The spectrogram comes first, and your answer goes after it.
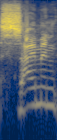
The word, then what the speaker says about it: Szymon: I'm sure it's pronounced Simon. It's Simon.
